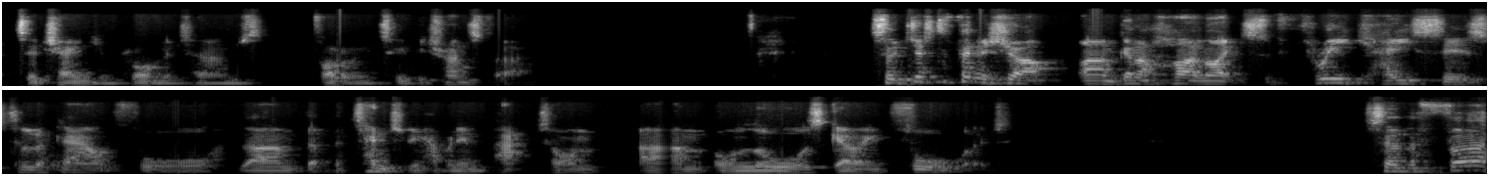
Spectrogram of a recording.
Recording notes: Our latest episode features the recording from our webinar last month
